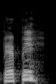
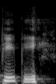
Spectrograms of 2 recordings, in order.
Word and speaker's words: Pepe: Is it Pepe? Yeah, it's Pepe. Okay, I'm saying it right. I was gonna say Pee.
